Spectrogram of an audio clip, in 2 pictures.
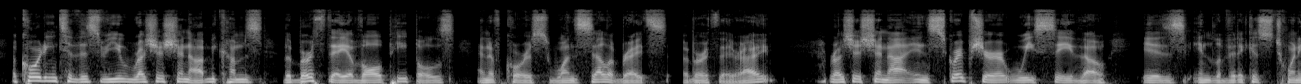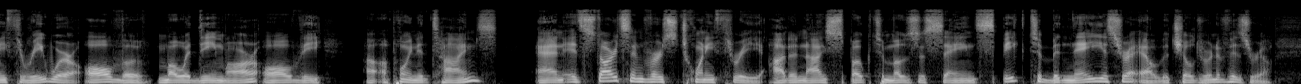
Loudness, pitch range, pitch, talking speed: -21 LUFS, 90-120 Hz, 100 Hz, 140 wpm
